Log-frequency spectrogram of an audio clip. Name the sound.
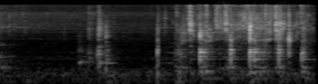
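peanuts frying and being stirred in hot oil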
